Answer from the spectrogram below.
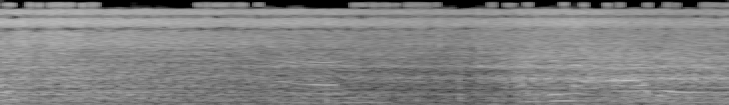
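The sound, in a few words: red wine added to sautéing pan, simmering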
